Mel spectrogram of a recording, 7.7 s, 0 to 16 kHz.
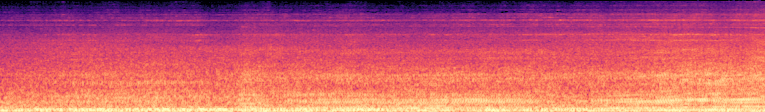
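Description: Yamaha Aerox 155 scooter being ridden, its engine and CVT drive running under way with a faint engine note that rises slightly near the end as it speeds up. A steady low wind rumble on the microphone runs under it.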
